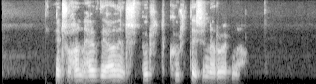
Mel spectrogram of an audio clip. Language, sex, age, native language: Icelandic, male, 40-49, Icelandic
